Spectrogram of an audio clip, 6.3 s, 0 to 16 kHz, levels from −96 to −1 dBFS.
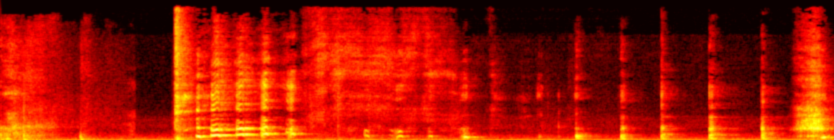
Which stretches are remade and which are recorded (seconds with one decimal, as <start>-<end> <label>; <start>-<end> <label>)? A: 0.0-2.4 recorded; 2.4-4.7 remade; 4.7-6.3 recorded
